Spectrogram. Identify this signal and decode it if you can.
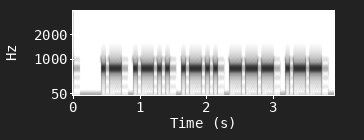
Morse code, heard as a keyed tone, about 20 wpm, 750 Hz. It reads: ALLOW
